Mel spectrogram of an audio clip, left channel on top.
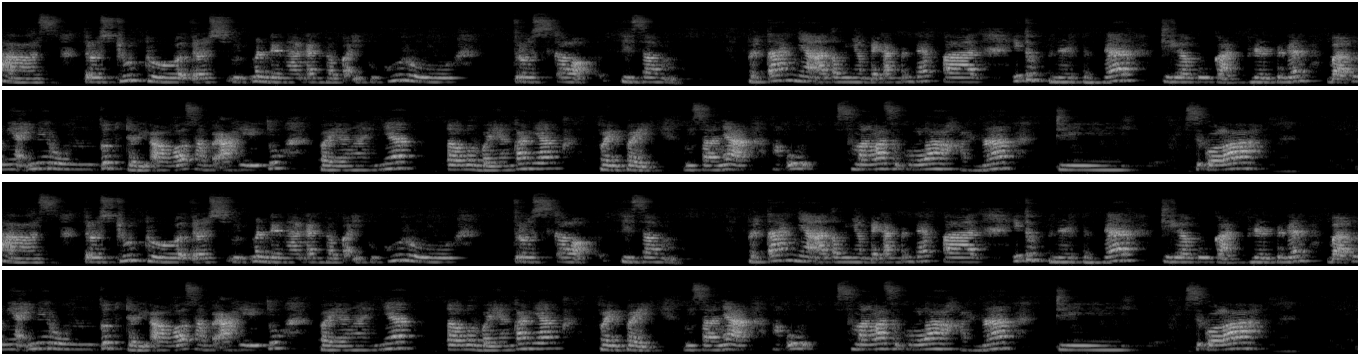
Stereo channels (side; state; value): both; identical; correlation 1.00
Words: terus duduk, terus mendengarkan Bapak Ibu guru, terus kalau bisa bertanya atau menyampaikan pendapat, itu benar-benar dilakukan. Benar-benar Mbak Agnia ini runtut dari awal sampai akhir itu bayangannya membayangkan yang baik-baik. Misalnya aku semangat sekolah karena di sekolah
